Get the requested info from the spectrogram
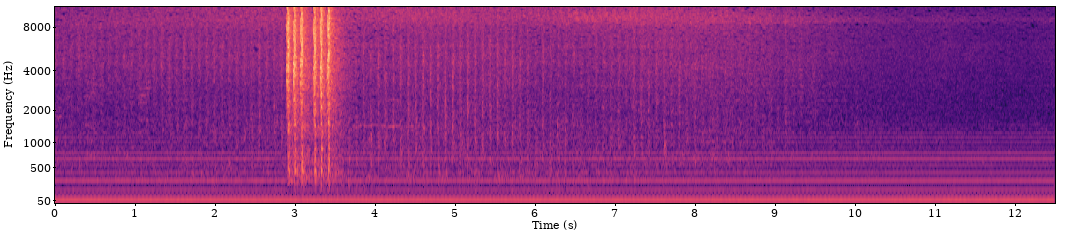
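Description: A rapid burst of about five gunshots in roughly half a second, about three seconds in, over a loud, steady electrical mains hum.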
